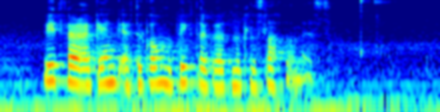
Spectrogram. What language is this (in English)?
Faroese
